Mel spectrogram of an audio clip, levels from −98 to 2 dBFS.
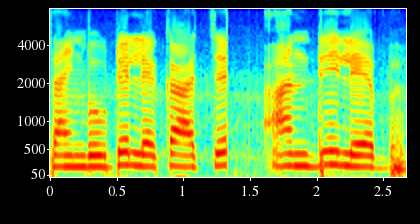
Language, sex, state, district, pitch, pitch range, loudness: Bengali, female, Assam, Hailakandi, 205 Hz, 200-220 Hz, -11 LUFS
